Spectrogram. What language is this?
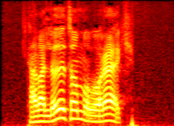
Persian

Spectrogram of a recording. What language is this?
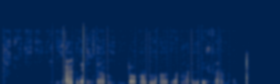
Swahili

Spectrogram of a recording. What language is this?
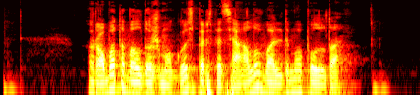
Lithuanian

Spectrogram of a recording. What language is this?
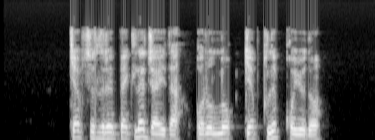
Uyghur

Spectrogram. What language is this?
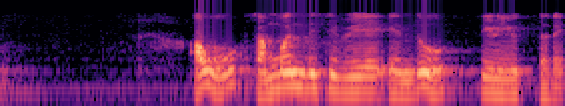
Kannada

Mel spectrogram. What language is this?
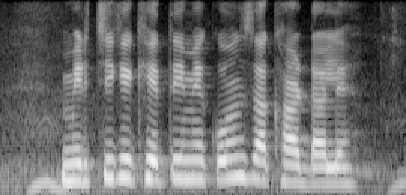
Magahi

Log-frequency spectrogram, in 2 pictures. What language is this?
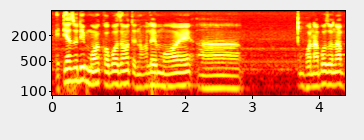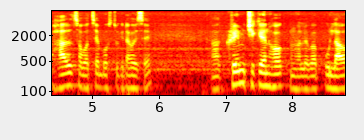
Assamese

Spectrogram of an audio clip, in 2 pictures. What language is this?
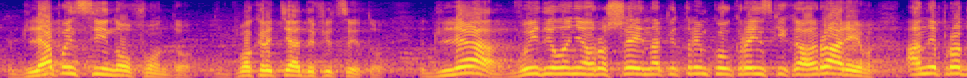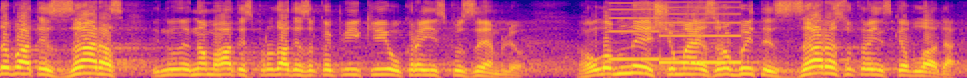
Ukrainian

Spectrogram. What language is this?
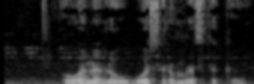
Pashto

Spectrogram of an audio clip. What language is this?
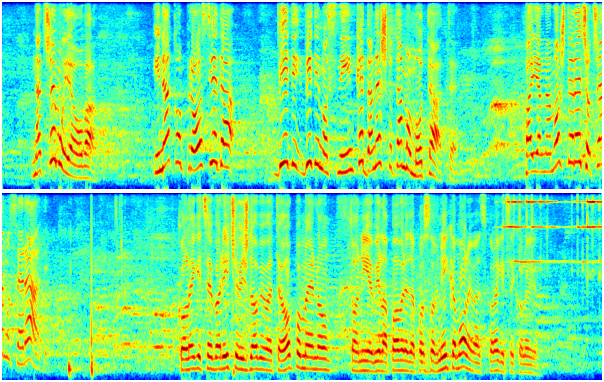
Croatian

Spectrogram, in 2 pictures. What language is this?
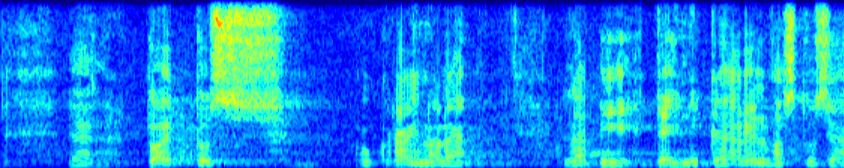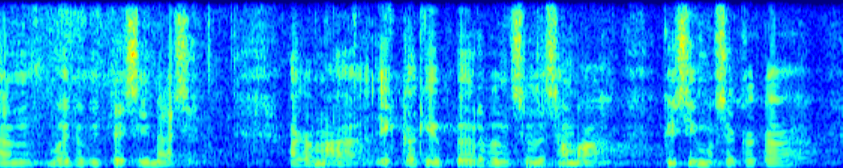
Estonian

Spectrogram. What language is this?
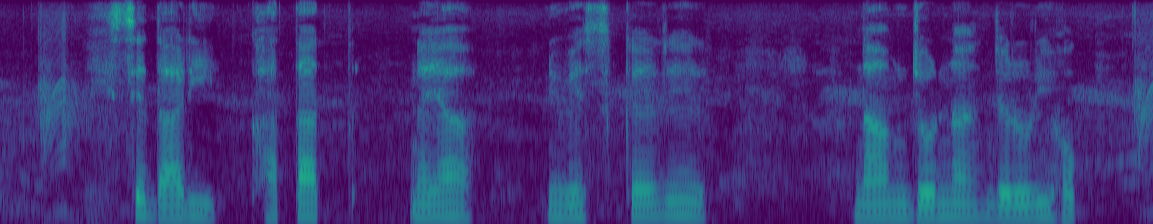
Magahi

